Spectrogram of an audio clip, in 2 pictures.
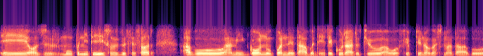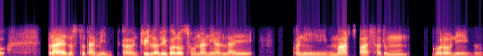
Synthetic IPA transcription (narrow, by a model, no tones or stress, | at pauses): eɦʌd͡zurmʌpʌnit̪ejsõt͡sd̪et͡sʰẽsʌrʌbʌɦamiɡʌrnupʌrnet̪ʌːbʌd̪ʱeɾekuɾaɦʌɾut̪ʰijoʌbʌpʰip̚ʰʈinʌɡʌsmat̪ʌːbʌ | prajad͡zʌst̪ot̪ʌɦamiɖrilʌɾejɡʌɾaw̃t͡sʰʌ̃w̃naniɦʌɾulaj | ʌ̰nimart͡spasʌɾum | ɡʌɾawne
